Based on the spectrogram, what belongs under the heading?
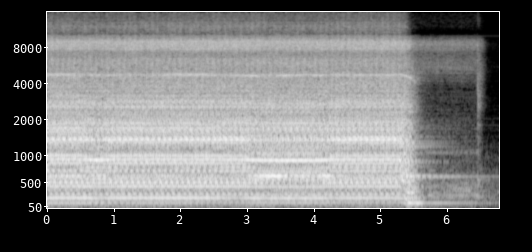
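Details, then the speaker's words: Bosch CPN5 common rail diesel injection pump on a test bench at 800 rpm: loud, fast, even hammering rattle with a metallic ring, then it cuts out; normal for this pump. "you know with this rapid rise you know of the pump up and down you know it's no wonder there's loud I don't want you to hear how loud this thing truly is this is 800 RPM"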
